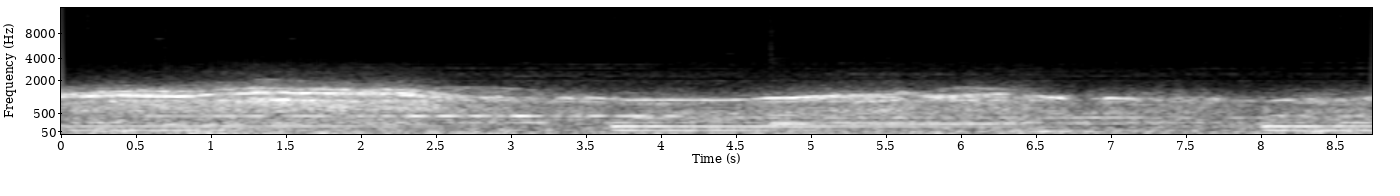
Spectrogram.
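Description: Wind blowing with a whistling tone that slowly rises and falls, over ambient music of held low notes that drop out just after three seconds in and come back soon after.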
